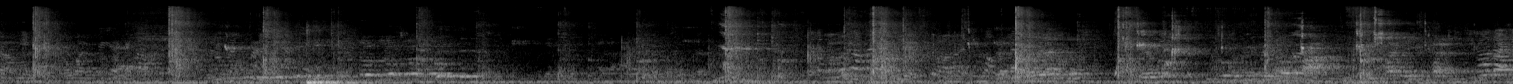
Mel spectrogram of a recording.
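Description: Badminton rally: sharp smacks of rackets hitting a shuttlecock every second or two, with a heavier thud about three seconds in, over voices in a large hall.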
